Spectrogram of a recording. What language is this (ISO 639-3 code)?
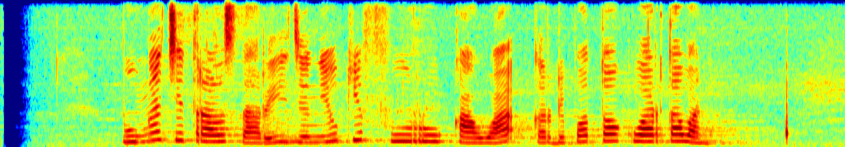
sun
